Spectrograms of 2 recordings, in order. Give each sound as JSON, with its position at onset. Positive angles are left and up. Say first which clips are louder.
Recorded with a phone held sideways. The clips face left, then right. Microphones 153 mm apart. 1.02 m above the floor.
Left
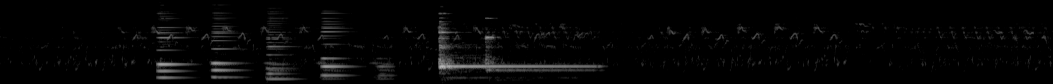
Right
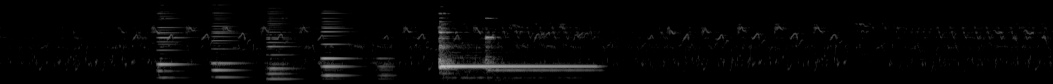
{"t": 1.6, "sound": "a ringtone", "louder": "left 5 dB", "side_deg": 50, "distance_m": 0.7}
{"t": 4.4, "sound": "a doorbell", "louder": "right 4 dB", "side_deg": 5, "distance_m": 1.6}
